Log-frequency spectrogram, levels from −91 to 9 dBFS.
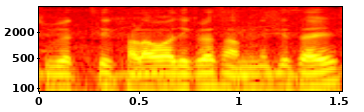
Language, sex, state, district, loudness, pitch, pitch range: Hindi, male, Chhattisgarh, Sarguja, -16 LUFS, 110 Hz, 110-115 Hz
